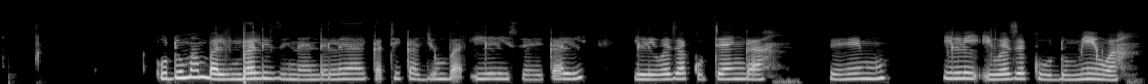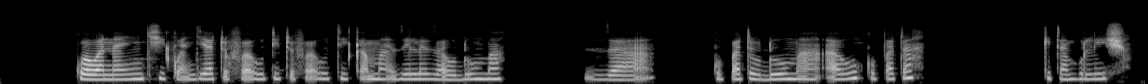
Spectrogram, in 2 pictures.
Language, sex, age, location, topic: Swahili, female, 18-24, Kisumu, government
